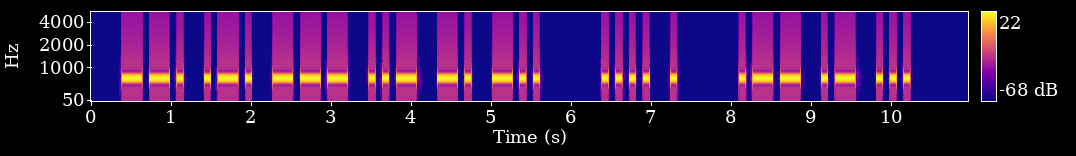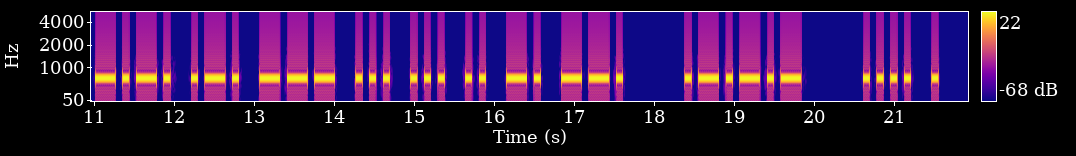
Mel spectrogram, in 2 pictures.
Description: Morse code, heard as a keyed tone, about 14 wpm, 700 Hz. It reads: GROUND HE WAS CROSSING . HE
